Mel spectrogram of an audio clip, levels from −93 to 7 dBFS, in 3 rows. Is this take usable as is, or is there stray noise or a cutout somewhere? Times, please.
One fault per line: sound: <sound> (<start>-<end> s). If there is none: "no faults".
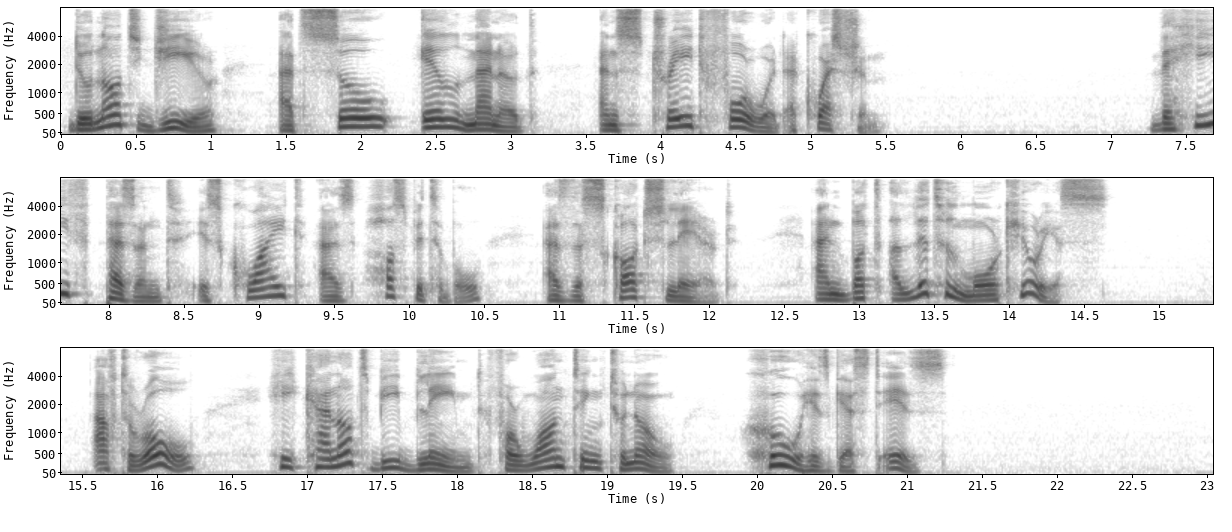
no faults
